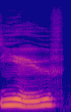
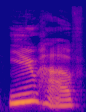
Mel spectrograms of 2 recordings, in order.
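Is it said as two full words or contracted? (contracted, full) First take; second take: contracted; full. First: The words are merged into one short syllable. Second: Both words are said in full, two syllables. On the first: "You have becomes you've" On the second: "You have becomes you've"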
